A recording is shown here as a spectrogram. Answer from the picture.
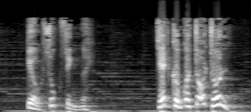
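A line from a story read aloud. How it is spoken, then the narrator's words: Screaming in rage. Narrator (Vietnamese): Lão tổ hồ tộc gào thét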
